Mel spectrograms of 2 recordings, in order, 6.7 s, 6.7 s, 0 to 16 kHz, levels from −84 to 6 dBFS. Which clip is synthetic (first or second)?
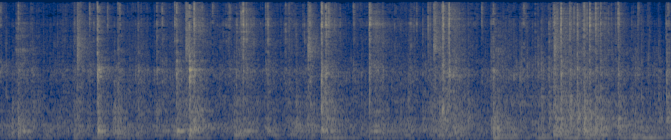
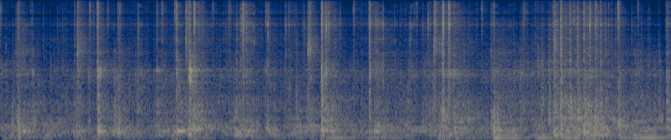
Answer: second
